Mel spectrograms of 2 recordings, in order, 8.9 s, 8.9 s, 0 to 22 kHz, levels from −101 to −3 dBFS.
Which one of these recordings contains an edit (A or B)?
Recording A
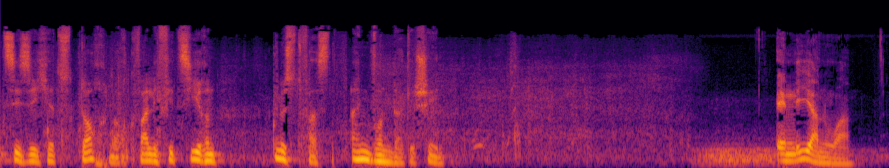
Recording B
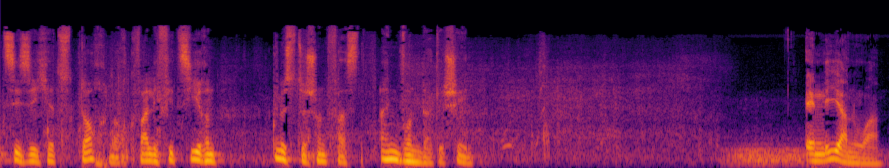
A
